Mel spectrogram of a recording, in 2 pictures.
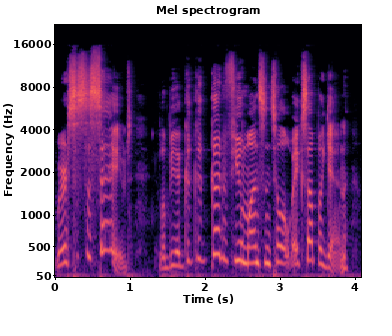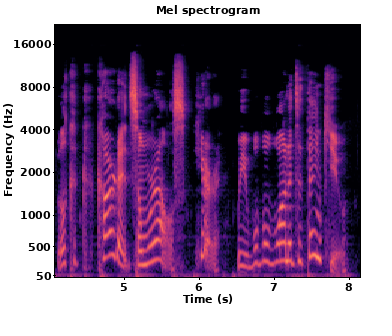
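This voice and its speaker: Putting on a character voice, a man speaks at a moderate pace in an extremely high pitch with an excited tone. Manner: chattering, excited and grateful.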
